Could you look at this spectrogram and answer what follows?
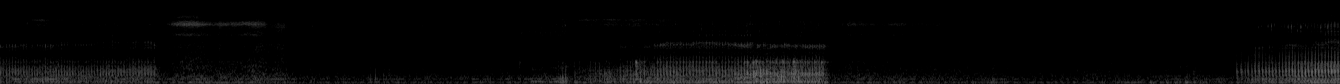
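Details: Tricoloured male English Bulldog snoring during an evening nap: loud, rattling snores with whistling, snorting breaths, about four to five breaths a minute; flat-faced dog's noisy sleep breathing.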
